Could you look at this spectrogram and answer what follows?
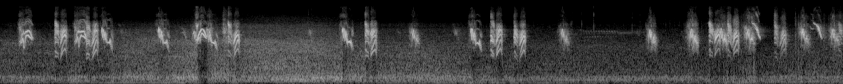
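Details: Sparrows, 29 May 2019, chirping repeatedly in short high notes spaced through the recording, with a low background hum.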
